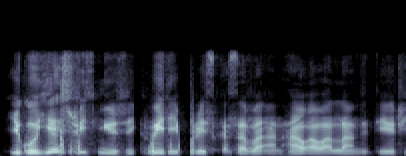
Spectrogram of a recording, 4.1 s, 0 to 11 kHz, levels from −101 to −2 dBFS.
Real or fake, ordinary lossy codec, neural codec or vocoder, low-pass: real; none; none; 7.2 kHz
